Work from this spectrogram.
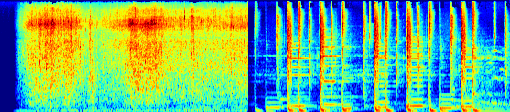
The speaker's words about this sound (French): Alors le premier va vous rappeler la mer, les vagues.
